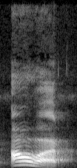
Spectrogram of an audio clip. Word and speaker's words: hour: We also say an honest man, an hour, because honest and hour begin with an o vowel sound because the beginning h is silent.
